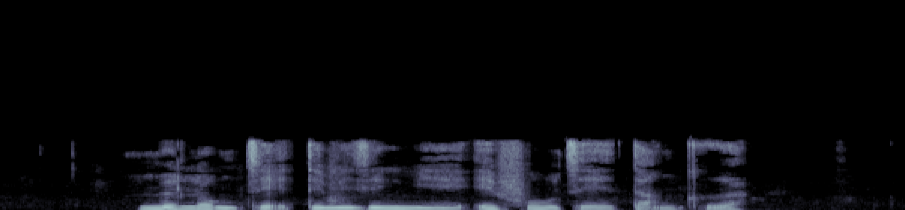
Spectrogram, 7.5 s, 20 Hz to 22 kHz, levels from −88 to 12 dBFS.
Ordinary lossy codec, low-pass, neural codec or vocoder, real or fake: AAC, 32 kbps; 7.2 kHz; none; real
